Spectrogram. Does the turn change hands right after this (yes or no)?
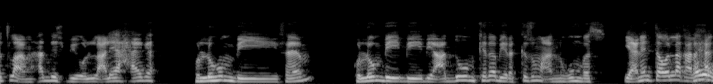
yes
